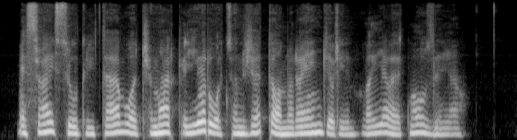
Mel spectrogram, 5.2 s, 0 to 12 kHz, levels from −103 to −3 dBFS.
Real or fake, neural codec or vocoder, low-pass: fake; codec, 24 kHz, 1.5 kbps, HILCodec; 10.8 kHz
